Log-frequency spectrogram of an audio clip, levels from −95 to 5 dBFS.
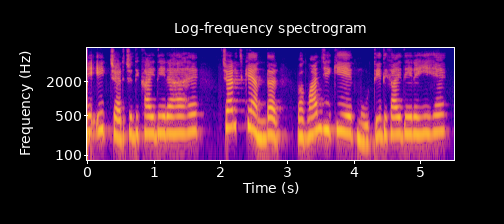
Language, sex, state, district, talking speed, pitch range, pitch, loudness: Hindi, female, Uttarakhand, Tehri Garhwal, 205 wpm, 230-265 Hz, 245 Hz, -15 LUFS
